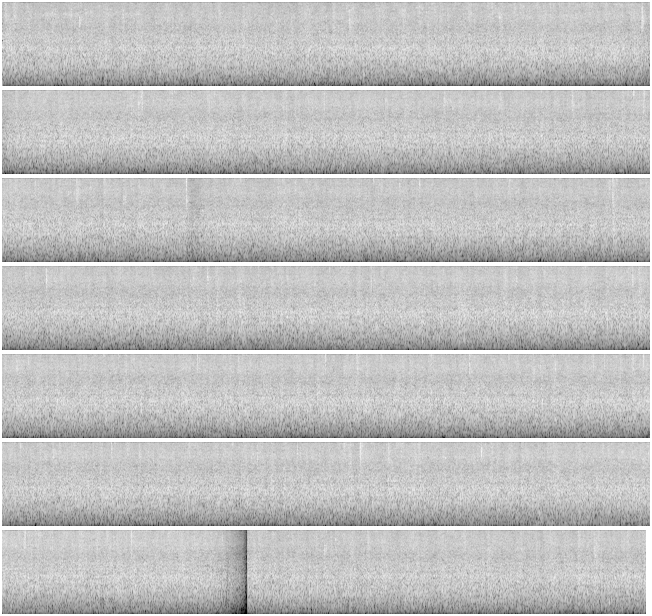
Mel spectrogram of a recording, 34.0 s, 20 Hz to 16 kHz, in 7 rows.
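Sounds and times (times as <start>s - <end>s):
heavy rain pouring: 0.0s - 33.9s.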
